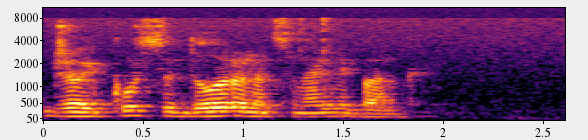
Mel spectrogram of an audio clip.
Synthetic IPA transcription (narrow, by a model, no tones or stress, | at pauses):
d͡ʒojkusud̪oɾonat̪sijonaːlnibaŋk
